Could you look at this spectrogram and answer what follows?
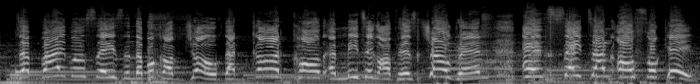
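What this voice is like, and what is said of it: Screaming, loud strained voice. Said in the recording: “change the mic for me if you won't give me better sound because I'm screaming.”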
